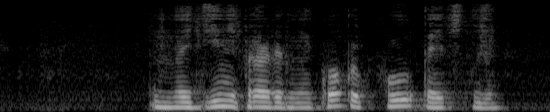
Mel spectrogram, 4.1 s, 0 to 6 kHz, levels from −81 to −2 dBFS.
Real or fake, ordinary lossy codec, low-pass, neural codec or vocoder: fake; MP3, 24 kbps; 5.4 kHz; codec, 16 kHz, 1 kbps, FunCodec, trained on Chinese and English, 50 frames a second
